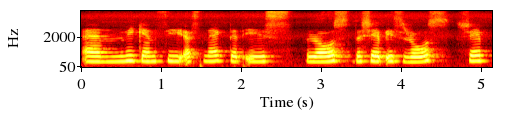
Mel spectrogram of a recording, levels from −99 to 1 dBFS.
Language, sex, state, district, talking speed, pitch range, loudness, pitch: English, female, Mizoram, Aizawl, 175 wpm, 235-250 Hz, -17 LUFS, 240 Hz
